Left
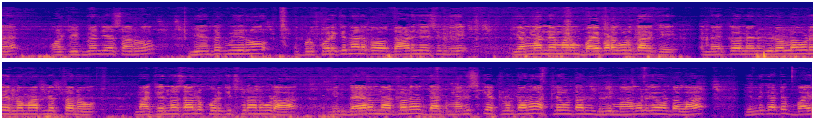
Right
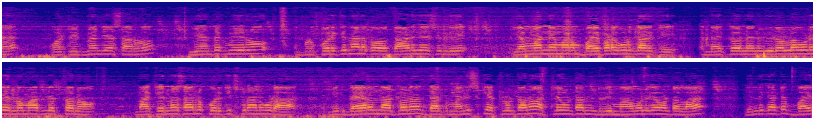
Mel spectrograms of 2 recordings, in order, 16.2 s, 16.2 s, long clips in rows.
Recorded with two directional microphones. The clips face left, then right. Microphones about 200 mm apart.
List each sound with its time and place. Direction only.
0.0 s speech: centre (ahead or behind)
